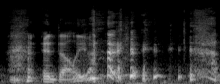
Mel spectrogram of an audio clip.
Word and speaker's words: Idalia: and Hurricane Idalia. Idalia. Idalia. I'm telling you, it's like Vidalia.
